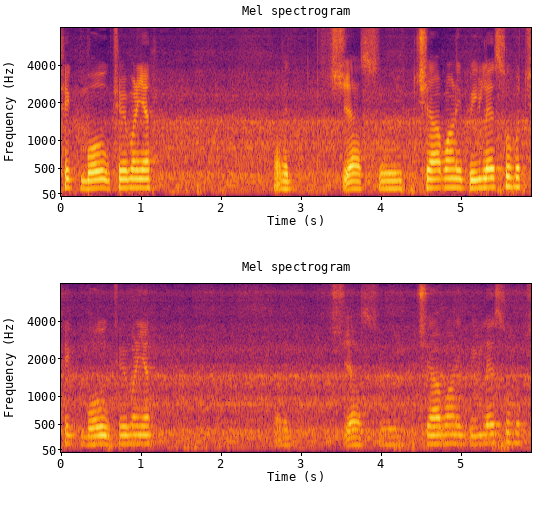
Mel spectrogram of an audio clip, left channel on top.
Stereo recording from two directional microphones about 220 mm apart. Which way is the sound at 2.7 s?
35° left (ahead or behind).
